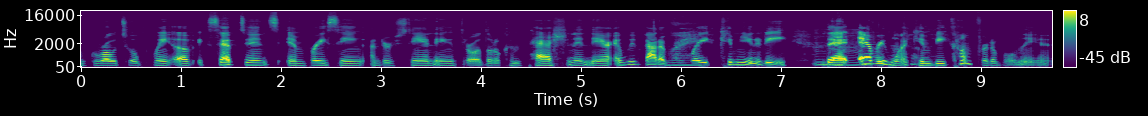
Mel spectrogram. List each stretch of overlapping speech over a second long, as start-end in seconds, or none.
7.3-8.7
